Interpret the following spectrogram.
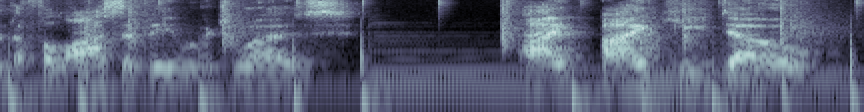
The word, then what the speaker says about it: Aikido: But I also was very attracted to the philosophy which was I I key do three Japanese syllables.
